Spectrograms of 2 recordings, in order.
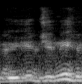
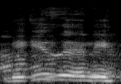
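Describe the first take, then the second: First: بإذنه said as "bijni" with a j sound; wrong dhal. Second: Tongue tip lightly between the teeth for ذ in بإذنه; correct dhal. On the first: Teacher shows the mistaken j in بإذنه. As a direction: turn the ذ of بإذنه into a j. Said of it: "بإذنه نہیں". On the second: Teacher models the right dhal in بإذنه. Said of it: "ذال کے مخرج کو نکالنا ہے". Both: Shown as a demonstration.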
